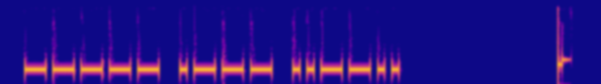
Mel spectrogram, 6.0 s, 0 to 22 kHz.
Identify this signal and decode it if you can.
Morse code, heard as a keyed tone, about 17 wpm, 700 Hz. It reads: 0J?
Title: SOTA QSO Practice 17wpm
